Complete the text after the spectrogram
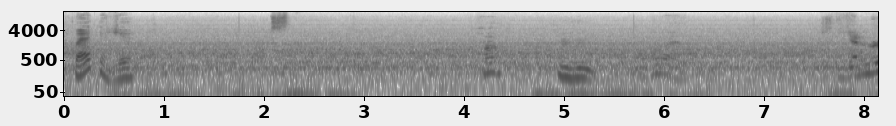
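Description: An elderly woman speaks quietly in short, halting phrases close by.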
